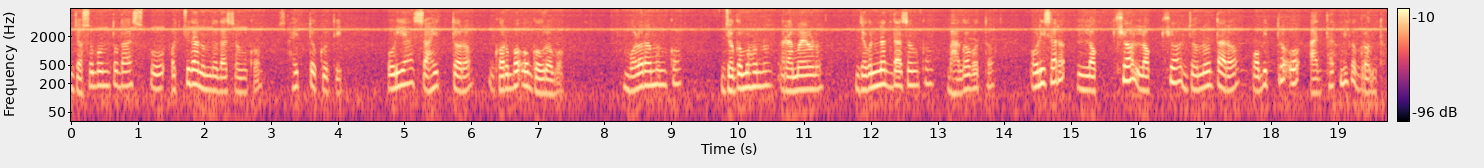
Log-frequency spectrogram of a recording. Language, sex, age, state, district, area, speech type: Odia, male, 45-60, Odisha, Malkangiri, urban, spontaneous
